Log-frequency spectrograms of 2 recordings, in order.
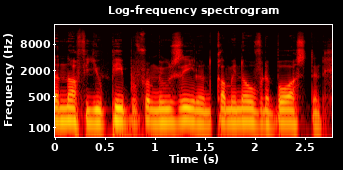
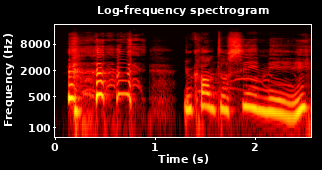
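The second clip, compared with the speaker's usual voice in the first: high, put-on mock Chinese accent. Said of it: "actually a Chinese accent".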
